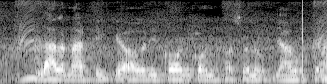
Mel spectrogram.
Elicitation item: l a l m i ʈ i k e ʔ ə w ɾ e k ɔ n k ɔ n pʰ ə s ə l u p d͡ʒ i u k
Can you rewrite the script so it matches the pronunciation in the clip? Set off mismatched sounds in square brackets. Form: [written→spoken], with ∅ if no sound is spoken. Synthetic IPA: l a l m [i→a] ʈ i k e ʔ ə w ɾ [e→i] k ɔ n k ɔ n pʰ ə s ə l u p d͡ʒ [i→a] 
